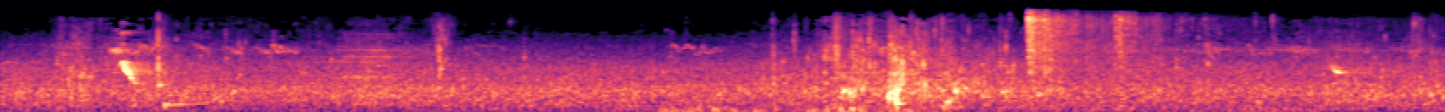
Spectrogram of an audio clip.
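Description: River water running steadily over a shallow stony bed, with a few sharp splashes and knocks about four to five seconds in.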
